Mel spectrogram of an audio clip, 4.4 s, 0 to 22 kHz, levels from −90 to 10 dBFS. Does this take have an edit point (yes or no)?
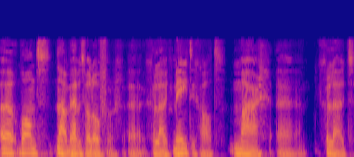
no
